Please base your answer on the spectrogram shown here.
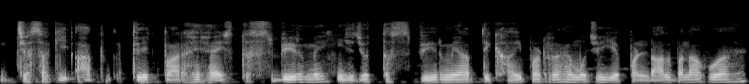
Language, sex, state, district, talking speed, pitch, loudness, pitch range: Hindi, male, Uttar Pradesh, Gorakhpur, 200 wpm, 110 Hz, -18 LUFS, 110-115 Hz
